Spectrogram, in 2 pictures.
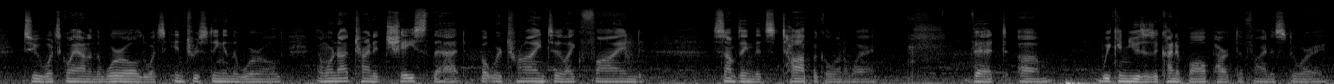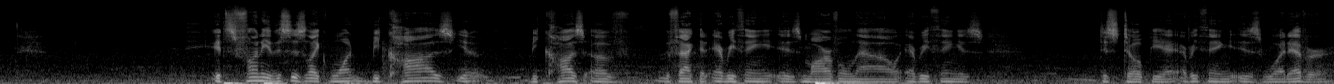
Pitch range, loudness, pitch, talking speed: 120-135 Hz, -35 LUFS, 130 Hz, 155 wpm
